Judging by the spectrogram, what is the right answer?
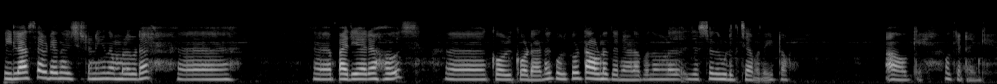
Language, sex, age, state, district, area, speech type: Malayalam, female, 18-30, Kerala, Kozhikode, rural, spontaneous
